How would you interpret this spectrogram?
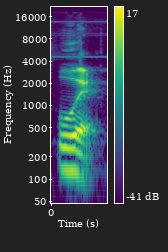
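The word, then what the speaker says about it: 上: because, like I said, the kanji for up is ue. That's how you pronounce it when it means up, when it's by itself.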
